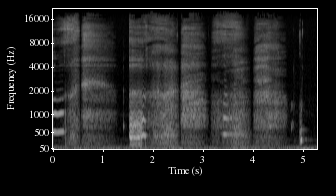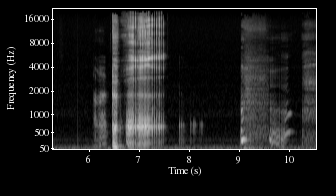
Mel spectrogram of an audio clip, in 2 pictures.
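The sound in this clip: Loud, throaty human burps repeat several times, the longest and loudest near the end, mixed with gasps and breathy sighs in the quieter stretches between them.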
